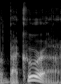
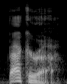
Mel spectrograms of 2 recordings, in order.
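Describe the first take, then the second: First: Bakura as ba-KOO-ra, stress in the middle; alternative pronunciation guess. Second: Bakura as BACK-er-uh, stress up front; first pronunciation guess. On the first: Player offering another reading of Bakura, stressed ba-KOO-ra. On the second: Player trying out the name Bakura, stressed BACK-er-uh. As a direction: say Bakura with a short, reduced middle syllable. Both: Shown as a demonstration. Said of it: "or however it's pronounced".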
